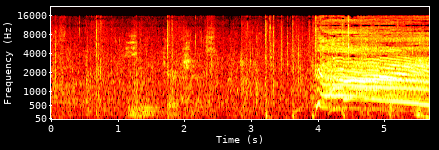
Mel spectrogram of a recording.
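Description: Footsteps thud on a wooden deck.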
